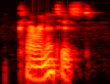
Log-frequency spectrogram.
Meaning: Someone who plays the clarinet
- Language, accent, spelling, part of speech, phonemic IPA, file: English, Southern England, clarinetist, noun, /ˌklæɹɪˈnɛtɪst/, LL-Q1860 (eng)-clarinetist.wav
